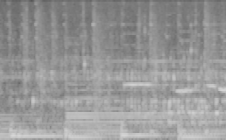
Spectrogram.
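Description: Orange juice poured from a measuring cup into a plastic blender jar, splashing onto the blade, over background music.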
